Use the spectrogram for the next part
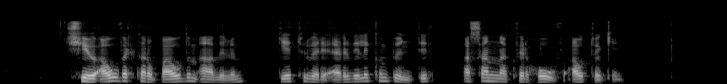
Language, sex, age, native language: Icelandic, male, 40-49, Icelandic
